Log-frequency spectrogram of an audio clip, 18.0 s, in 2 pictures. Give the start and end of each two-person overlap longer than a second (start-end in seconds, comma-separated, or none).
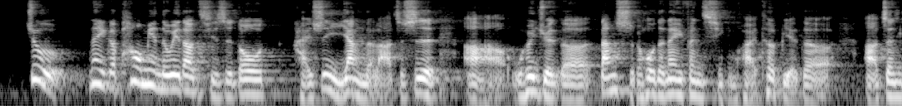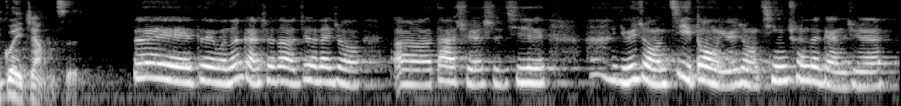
none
